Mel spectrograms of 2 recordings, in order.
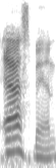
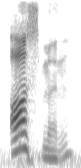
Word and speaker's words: Assman: Dave Assman, pronounced Osman, lives in Saskatchewan and said the denial upset him.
